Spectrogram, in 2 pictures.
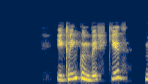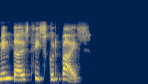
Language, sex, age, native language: Icelandic, female, 40-49, Icelandic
